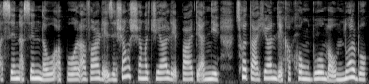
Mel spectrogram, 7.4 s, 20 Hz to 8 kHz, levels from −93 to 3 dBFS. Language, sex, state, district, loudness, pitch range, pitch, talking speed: Mizo, female, Mizoram, Aizawl, -15 LUFS, 195-230 Hz, 210 Hz, 210 wpm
